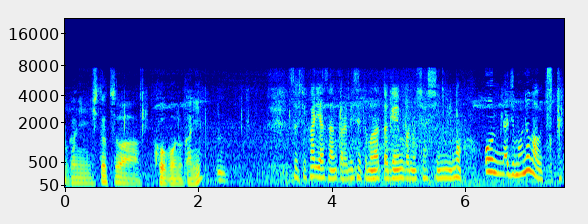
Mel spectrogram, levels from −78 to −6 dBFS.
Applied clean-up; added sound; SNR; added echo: none; Truck; 17 dB; none.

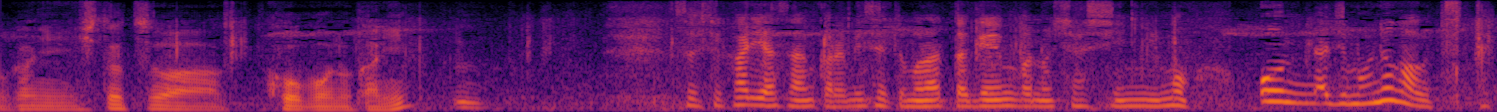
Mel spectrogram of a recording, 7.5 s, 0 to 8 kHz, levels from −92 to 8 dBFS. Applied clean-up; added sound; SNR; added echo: none; none; none; none.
